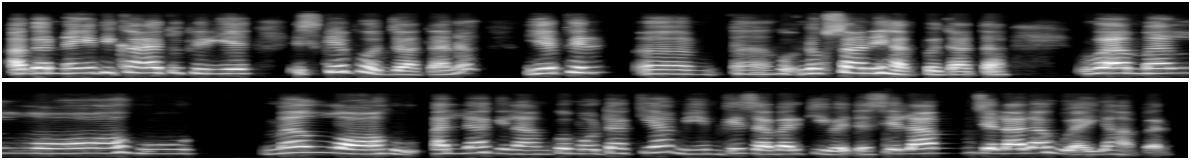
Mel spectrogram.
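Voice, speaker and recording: A woman's voice: a little high, normal speed, hardly any pauses, a little mellow, dry recording. A woman teaching tajweed, patiently explaining each letter and asking herself questions as she goes. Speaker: Quran recitation teacher. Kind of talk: slow tajweed lesson with recited words.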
